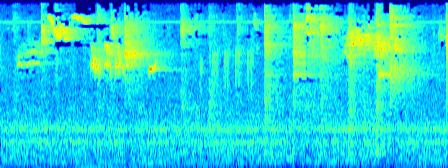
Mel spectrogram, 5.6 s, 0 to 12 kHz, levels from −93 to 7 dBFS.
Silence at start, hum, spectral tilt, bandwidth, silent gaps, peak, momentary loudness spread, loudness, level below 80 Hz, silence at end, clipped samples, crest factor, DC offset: 0 s; none; 3 dB/octave; 11.5 kHz; none; -4 dBFS; 16 LU; -21 LUFS; -70 dBFS; 0 s; under 0.1%; 20 dB; under 0.1%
